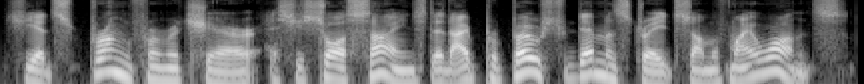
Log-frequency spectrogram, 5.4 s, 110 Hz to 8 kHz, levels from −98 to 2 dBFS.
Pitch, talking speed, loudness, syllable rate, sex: 140 Hz, 210 wpm, -20 LUFS, 4.6 syllables/s, male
